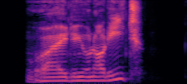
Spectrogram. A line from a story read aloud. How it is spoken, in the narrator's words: snapped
